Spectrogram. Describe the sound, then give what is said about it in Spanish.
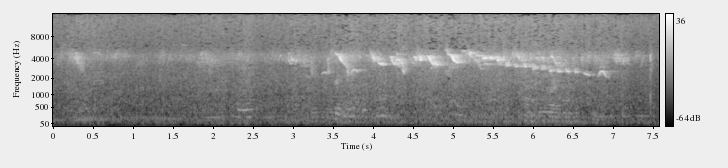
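Birds singing in the morning: many bright, high chirps and trills that grow denser and louder after the first few seconds. They sit over a soft, low background rumble. “oigan a las benditas aves cantar, cómo están agradeciéndole a mi padre”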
